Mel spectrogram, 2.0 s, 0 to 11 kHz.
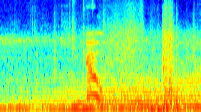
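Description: A 2023 Mercedes-Benz GLE 350's 2.0-litre turbocharged inline-four accelerating hard from a standstill at full throttle, heard inside the cabin; the engine note climbs in pitch and loudness from about a second in.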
